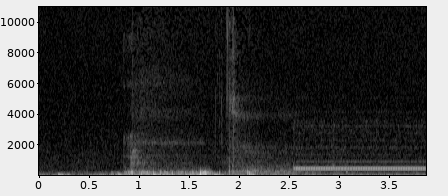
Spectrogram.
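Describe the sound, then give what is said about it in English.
A burst of rustling and handling noise gives way to a steady, droning ringback tone of an outgoing phone call to a guest, coming through clearly at moderate volume with no one talking. “It's ringing.”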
